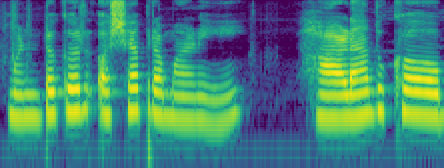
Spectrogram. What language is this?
Konkani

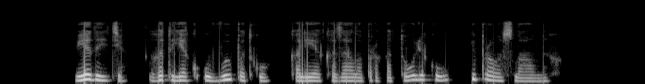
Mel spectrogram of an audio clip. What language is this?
Belarusian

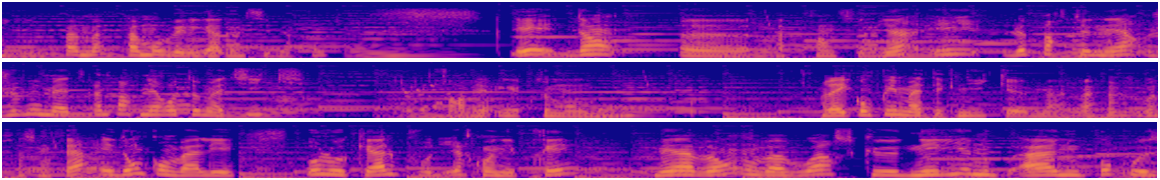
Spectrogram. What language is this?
French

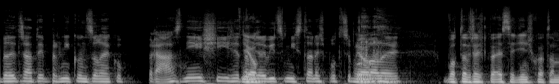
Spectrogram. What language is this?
Czech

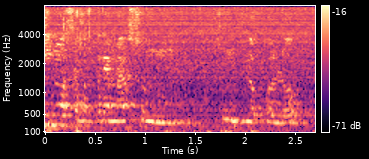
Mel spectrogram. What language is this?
Wolof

